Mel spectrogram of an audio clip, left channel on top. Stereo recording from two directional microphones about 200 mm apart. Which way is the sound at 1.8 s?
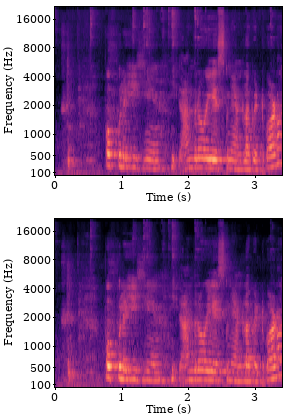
15° left (ahead or behind).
